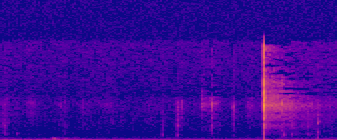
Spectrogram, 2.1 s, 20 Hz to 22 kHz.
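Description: Near silence broken by one short, sharp click about one and a half seconds in, from a Beretta 84F pistol being turned over in the hand.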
